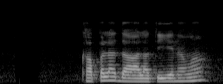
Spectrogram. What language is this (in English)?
Sinhala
